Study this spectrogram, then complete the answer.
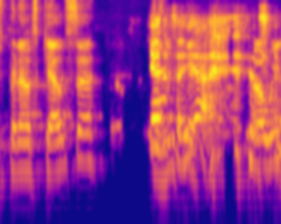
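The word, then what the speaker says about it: Kielce: we say we say Kelsey oh it's Kela oh great polish I didn't know that great well you just only his Kela and we add I between K and E so that's the only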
